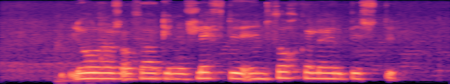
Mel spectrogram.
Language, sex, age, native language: Icelandic, male, 13, Icelandic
